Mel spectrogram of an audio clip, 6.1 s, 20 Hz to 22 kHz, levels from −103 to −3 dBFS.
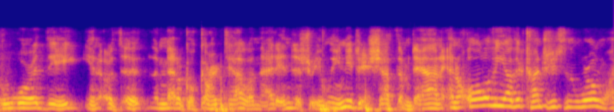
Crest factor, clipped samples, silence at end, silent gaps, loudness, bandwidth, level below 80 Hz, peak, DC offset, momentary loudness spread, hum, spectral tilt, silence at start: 10 dB; under 0.1%; 0 s; none; -17 LUFS; 8 kHz; -54 dBFS; -6 dBFS; under 0.1%; 5 LU; none; -6.5 dB/octave; 0 s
